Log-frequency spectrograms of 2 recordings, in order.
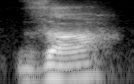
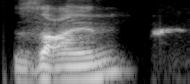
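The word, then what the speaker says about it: זין: Okay, so Zion, you would say in the traditional, you would say Za. Yeah. Okay, but it's Zion in modern right now.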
